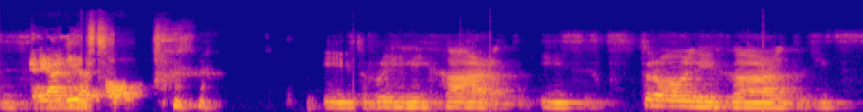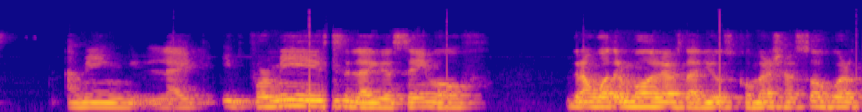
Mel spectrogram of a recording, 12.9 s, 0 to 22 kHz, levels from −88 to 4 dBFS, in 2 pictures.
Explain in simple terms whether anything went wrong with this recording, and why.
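There are periodic USB or driver dropouts: roughly every 1.02 s, from 0.61 s to 12.90 s, a tiny sliver of audio, around a millisecond, is skipped. A background task briefly stalls the audio connection, causing regular ticks wherever sound is present.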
